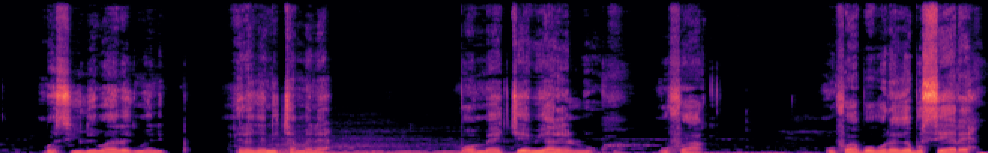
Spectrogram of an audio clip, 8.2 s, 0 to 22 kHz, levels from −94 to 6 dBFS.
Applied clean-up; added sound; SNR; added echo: classical method Wiener filter.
